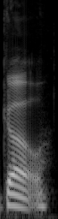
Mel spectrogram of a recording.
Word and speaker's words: Gogh: It's called Go as in Vincent Van Go. Go O G H.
